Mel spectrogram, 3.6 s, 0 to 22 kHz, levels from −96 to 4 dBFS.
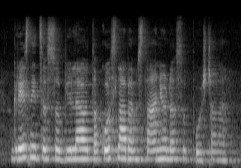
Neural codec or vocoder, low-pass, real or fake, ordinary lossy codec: none; 14.4 kHz; real; none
